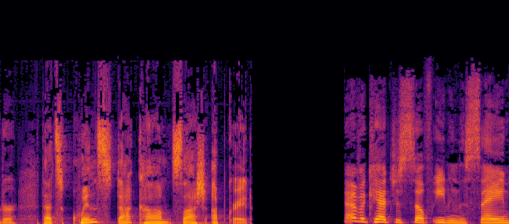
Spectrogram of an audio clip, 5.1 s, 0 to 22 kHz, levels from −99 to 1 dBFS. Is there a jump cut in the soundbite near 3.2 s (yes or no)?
yes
